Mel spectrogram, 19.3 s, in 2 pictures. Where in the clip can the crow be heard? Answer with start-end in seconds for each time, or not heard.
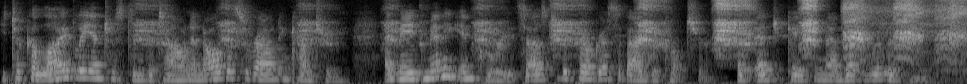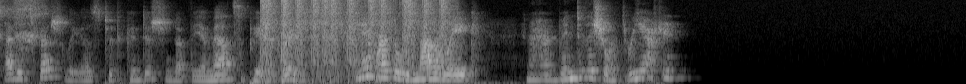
1.3-10.2.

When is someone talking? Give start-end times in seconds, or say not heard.
0.0-16.4.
